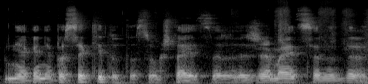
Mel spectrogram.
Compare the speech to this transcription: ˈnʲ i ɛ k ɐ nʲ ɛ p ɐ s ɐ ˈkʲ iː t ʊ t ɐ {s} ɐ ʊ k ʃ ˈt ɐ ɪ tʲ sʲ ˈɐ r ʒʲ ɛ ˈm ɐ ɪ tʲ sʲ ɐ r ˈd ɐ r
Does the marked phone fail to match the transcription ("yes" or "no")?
no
